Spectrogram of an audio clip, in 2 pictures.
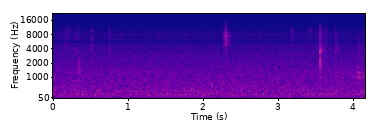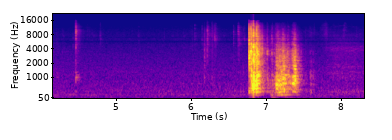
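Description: Faint scattered clicks of a whip-finish tool and thread as the thread is whipped off at the hook eye, then a brief, louder clatter about seven seconds in.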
